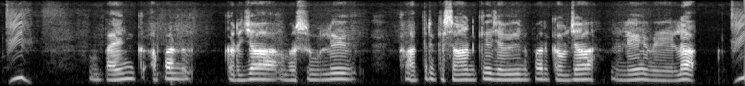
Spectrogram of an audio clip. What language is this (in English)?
Bhojpuri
